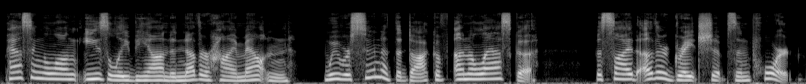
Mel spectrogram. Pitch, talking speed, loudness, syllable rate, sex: 215 Hz, 155 wpm, -15 LUFS, 5.1 syllables/s, female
